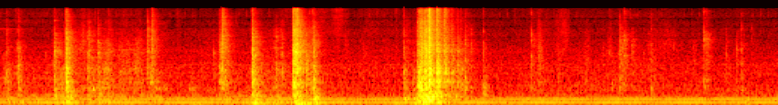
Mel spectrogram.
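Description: Scattered plastic clicks and knocks of a VHS cassette being handled after ejection, the loudest cluster about five and a half seconds in, over a steady low hum.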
